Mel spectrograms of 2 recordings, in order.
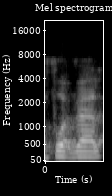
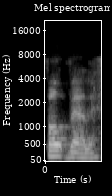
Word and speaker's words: Fort Valley: i grew up in fort valley i'm sorry folk valley that's the proper pronunciation oh thank you foreign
